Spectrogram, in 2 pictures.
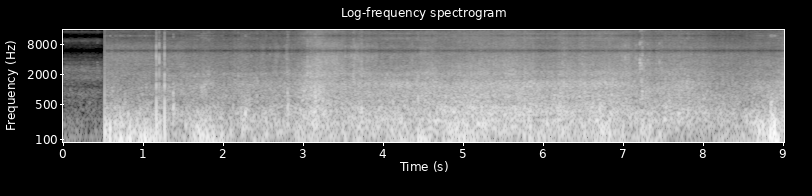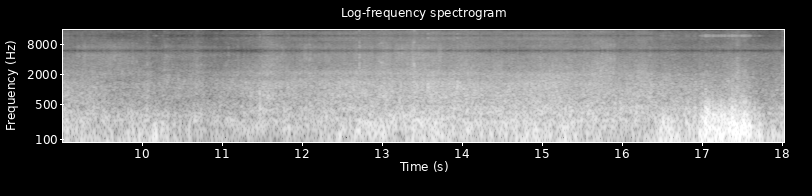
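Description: Wind buffeting the microphone over the rush of waves and water along a sailboat's hull at sea. The noise starts abruptly, rises and falls in gusts, and has its heaviest buffet near the end.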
